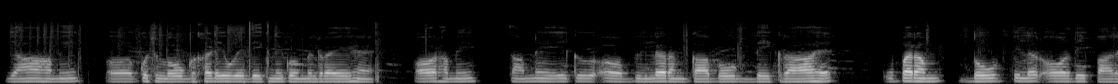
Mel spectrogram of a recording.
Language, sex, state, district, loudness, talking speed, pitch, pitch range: Hindi, male, Uttar Pradesh, Etah, -24 LUFS, 175 wpm, 135 Hz, 135-140 Hz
